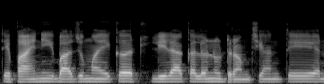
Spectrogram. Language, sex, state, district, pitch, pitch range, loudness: Gujarati, male, Gujarat, Gandhinagar, 130 Hz, 125-135 Hz, -21 LUFS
